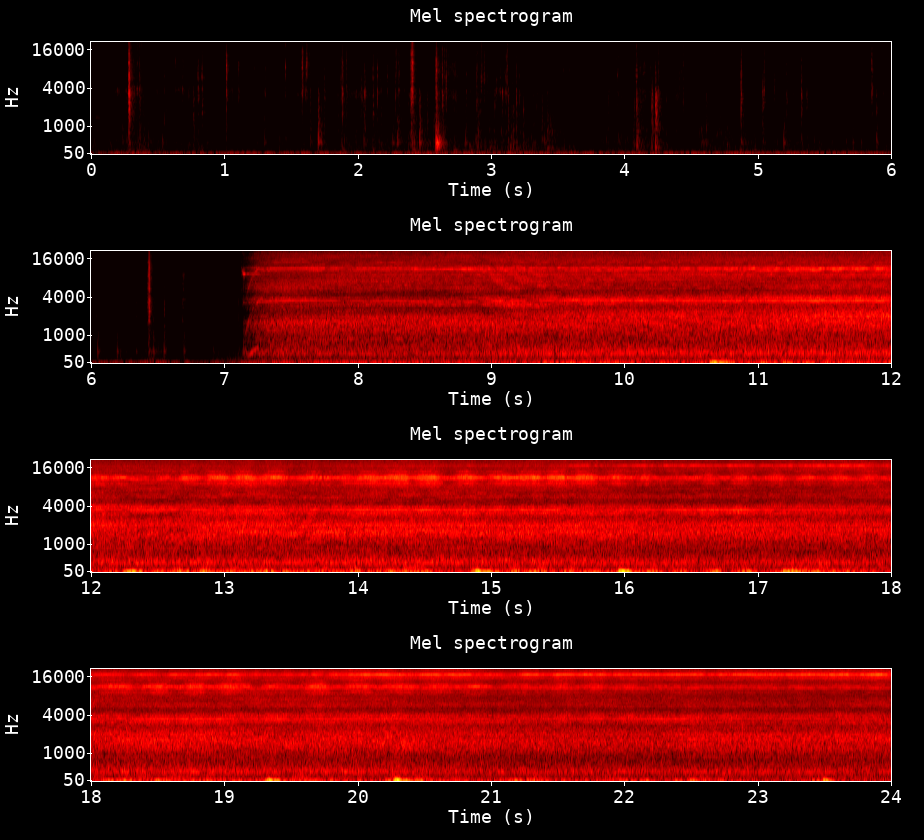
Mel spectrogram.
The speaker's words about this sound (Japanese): あ、髪？乾かす？やってあげる。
